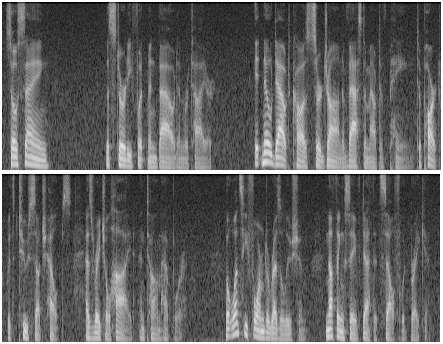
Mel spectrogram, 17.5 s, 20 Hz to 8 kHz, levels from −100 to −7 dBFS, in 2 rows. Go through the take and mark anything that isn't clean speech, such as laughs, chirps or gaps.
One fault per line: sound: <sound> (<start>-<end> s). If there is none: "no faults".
no faults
